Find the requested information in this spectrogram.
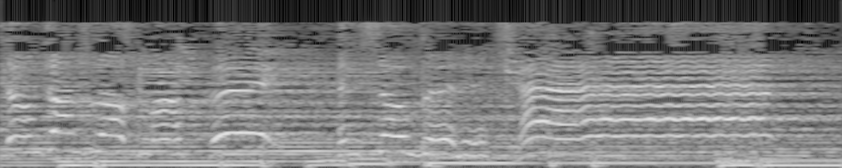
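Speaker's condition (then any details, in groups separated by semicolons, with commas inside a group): No condition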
